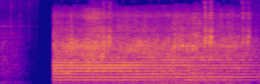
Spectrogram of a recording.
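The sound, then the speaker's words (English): A steady, droning buzz of Israeli military drones overhead in Gaza, with strong even harmonic tones, cutting in abruptly after a brief silence and holding loud and constant without voices. “Under the constant buzz of Israeli drones, Palestinians in Gaza once again dig through the rubble with bare hands.”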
